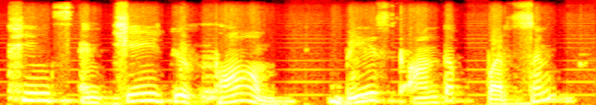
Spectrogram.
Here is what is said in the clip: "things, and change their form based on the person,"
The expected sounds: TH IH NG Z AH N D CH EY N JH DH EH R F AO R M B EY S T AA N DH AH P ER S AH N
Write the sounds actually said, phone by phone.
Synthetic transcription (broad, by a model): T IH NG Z AH N D CH EY N JH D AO R F AO R M B EY S T AA N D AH P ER S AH N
